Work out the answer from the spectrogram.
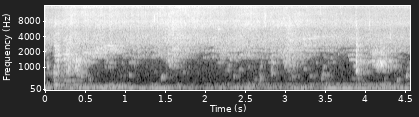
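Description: Vegetable filling of peas, grated carrot and mashed potato sizzling steadily in oil in a kadhai over a low gas flame, with a few faint scrapes of a metal spatula about four seconds in.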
